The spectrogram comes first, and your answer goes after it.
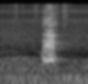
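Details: A single short deep bark from Katie, the seven-year-old Great Dane, during her squirrel chase, over low background rumble.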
